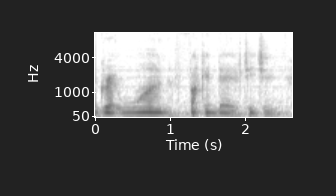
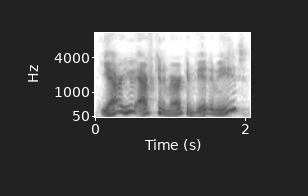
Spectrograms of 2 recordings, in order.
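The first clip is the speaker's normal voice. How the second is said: retold reply; 8 semitones higher, 8 dB louder than usual. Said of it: "I'm like".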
